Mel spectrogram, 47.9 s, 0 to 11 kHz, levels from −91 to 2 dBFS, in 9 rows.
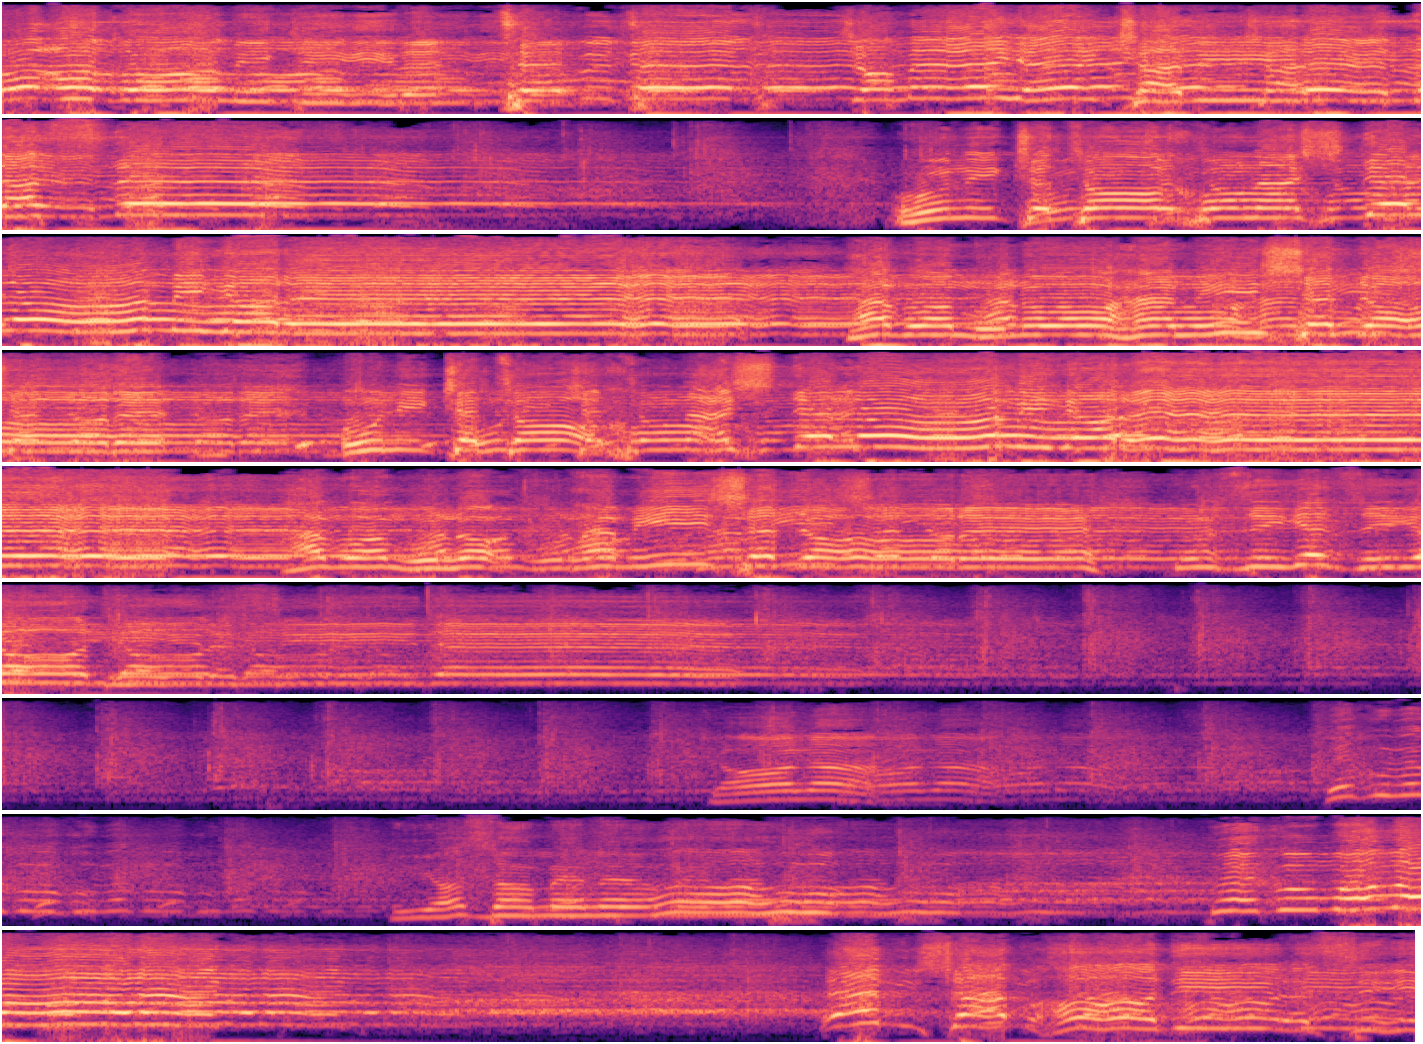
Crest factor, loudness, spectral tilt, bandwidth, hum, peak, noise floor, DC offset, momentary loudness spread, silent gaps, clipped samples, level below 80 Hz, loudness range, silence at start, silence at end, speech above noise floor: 10 dB; -8 LUFS; -1.5 dB/octave; 11 kHz; none; 0 dBFS; -34 dBFS; under 0.1%; 21 LU; none; under 0.1%; -42 dBFS; 17 LU; 0 s; 0 s; 25 dB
